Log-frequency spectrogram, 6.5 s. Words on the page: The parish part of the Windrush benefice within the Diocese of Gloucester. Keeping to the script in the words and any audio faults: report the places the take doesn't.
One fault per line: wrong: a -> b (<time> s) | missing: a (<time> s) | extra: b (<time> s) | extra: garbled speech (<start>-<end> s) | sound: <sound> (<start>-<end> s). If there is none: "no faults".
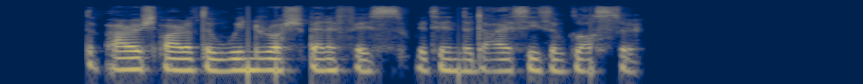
no faults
